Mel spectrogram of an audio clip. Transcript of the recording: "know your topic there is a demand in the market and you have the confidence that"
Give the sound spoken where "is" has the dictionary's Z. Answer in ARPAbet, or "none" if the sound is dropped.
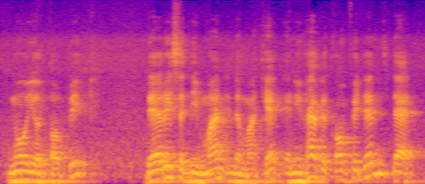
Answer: S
